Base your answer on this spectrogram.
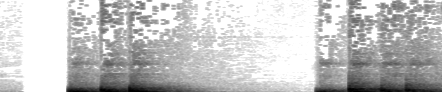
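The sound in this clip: Knocking on a door by a colleague, two short bursts of a few firm raps each, separated by a clear silent pause, loud and alone.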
